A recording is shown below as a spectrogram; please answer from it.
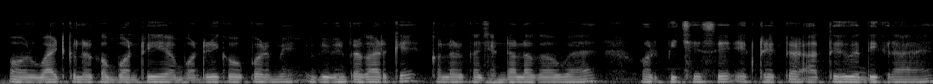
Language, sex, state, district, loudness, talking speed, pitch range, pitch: Maithili, male, Bihar, Supaul, -34 LUFS, 185 wpm, 110-120 Hz, 115 Hz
